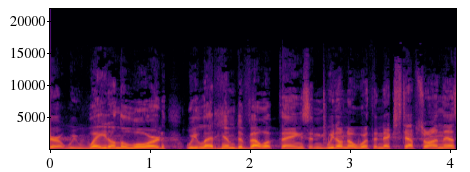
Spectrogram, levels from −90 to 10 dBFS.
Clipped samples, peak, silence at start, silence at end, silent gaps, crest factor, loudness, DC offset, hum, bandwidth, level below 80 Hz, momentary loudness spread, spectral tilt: under 0.1%; -4 dBFS; 0 s; 0 s; none; 16 dB; -22 LUFS; under 0.1%; none; 14 kHz; -66 dBFS; 5 LU; -5.5 dB/octave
